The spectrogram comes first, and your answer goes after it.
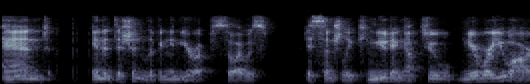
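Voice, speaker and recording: A man with a Canadian accent speaks at a fairly quick pace in a plain, everyday voice with ordinary pitch variation. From Canada, Ottawa. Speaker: tech executive. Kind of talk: interview.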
